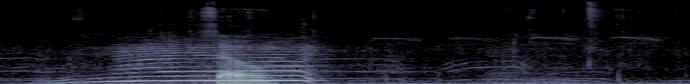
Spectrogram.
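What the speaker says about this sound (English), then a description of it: "There's a cow. She's gathering up her baby. Letting out a holler." On a summer cow-and-calf cattle drive, a cow calling for her calf lets out one long, loud moo that swells and then falls away. Quiet outdoor ambience follows, with faint bird calls.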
